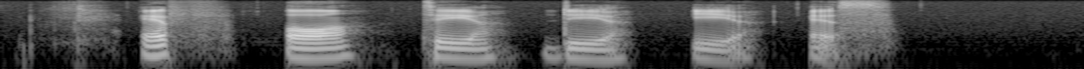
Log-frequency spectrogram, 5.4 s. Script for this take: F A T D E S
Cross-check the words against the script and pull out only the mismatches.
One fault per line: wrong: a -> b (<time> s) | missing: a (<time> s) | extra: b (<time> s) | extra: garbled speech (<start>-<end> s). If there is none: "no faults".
no faults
